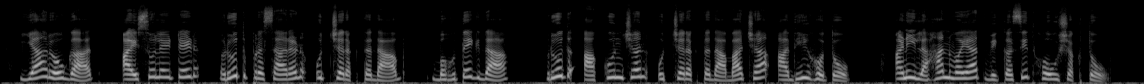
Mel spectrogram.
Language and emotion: Marathi, neutral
